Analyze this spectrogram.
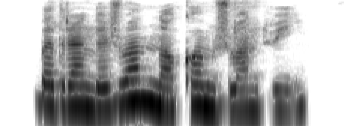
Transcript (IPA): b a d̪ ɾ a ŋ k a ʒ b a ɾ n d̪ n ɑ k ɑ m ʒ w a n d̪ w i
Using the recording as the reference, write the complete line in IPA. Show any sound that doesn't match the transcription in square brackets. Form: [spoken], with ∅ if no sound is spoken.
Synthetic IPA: b a d̪ ɾ a ŋ [ɡ] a ʒ [w] a [∅] n d̪ n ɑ k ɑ m ʒ w a n d̪ w i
